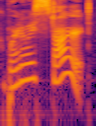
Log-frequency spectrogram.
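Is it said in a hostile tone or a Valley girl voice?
hostile. It is said in a hostile, antagonistic tone.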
